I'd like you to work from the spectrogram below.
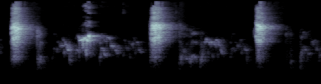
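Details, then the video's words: Pet budgerigars kept together with cockatiels, giving loud broadband chirps about once a second between softer warbled chatter, in a quiet indoor setting. "Life of Cockatiels and budgies"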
